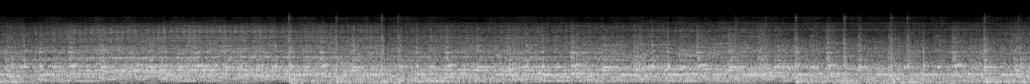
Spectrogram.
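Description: Metal band playing live, with distorted electric guitars and drums in a loud, dense, unbroken wall of sound. The lowest notes shift about 3 seconds in and again about 8 seconds in.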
